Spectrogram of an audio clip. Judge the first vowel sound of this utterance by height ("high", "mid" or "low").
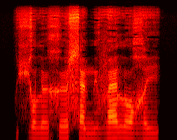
mid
